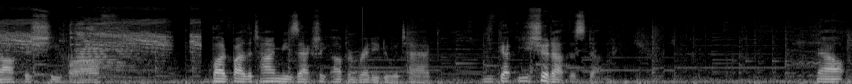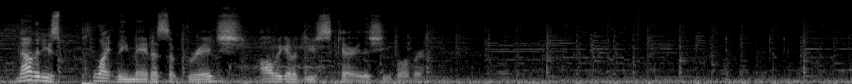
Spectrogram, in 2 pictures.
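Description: Two bit error spikes break into the audio, one at 3.62 s and one at 14.90 s, each a single corrupted sample reaching about -16 dBFS and about -22 dBFS respectively. A flipped bit makes the sample value jump by a power of two and snap straight back, so each is heard as one sharp tick unrelated to the surrounding sound. A waveform shows a lone vertical needle, and a spectrogram a thin full-height line across all frequencies.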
